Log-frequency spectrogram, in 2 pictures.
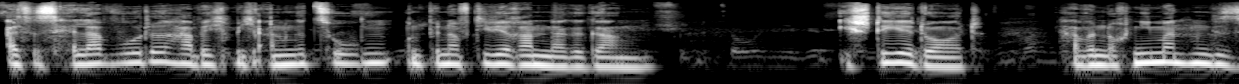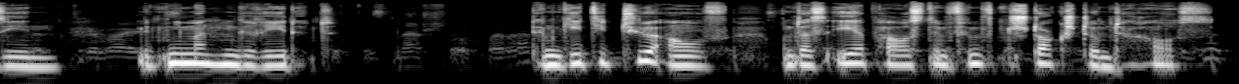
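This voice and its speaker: A woman speaking as the voice-over translation of an interviewee in a documentary, in a quiet, steady, matter-of-fact way. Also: fairly low pitch, brisk, natural voice.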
